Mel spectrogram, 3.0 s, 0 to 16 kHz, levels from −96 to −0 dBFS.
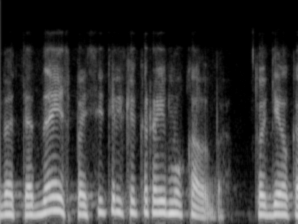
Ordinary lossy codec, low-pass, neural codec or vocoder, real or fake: Opus, 16 kbps; 7.2 kHz; codec, 16 kHz, 16 kbps, FreqCodec, larger model; fake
